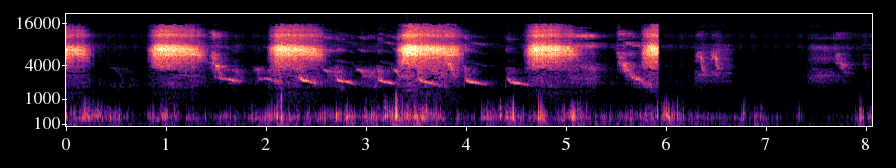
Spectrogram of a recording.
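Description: Common myna nestlings begging: a harsh, hissing rasp repeated about once a second, with short falling chirps between, dying away about six seconds in.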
